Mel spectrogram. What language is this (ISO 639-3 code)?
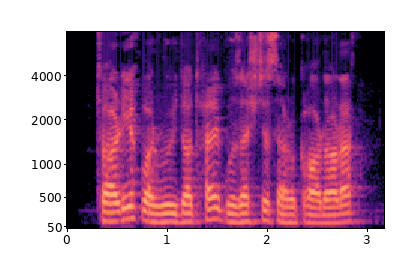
fas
